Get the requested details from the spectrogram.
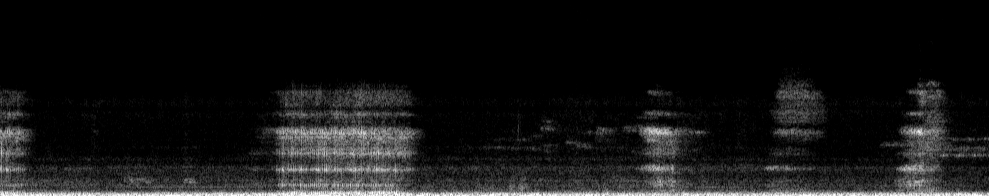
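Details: Four rasping snores in about ten seconds, roughly one every two to three seconds, over a steady low hum; ordinary snoring.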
